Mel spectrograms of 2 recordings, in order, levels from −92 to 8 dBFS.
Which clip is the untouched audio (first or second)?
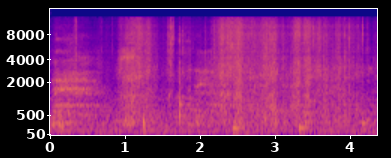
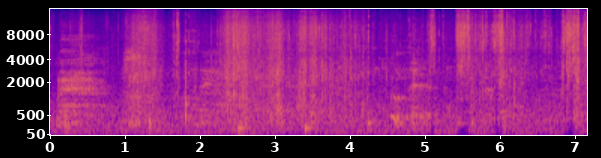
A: second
